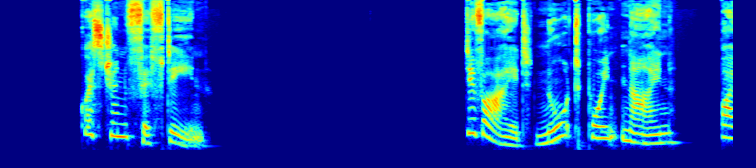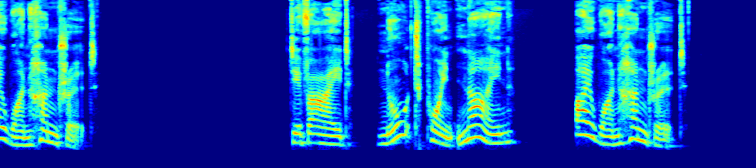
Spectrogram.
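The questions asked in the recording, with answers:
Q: Divide 0.9 by 100.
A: 0.009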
